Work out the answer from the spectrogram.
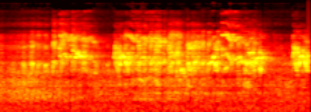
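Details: Short burst of parakeets calling for attention, harsh overlapping squawks in two loud waves separated by a brief dip.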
